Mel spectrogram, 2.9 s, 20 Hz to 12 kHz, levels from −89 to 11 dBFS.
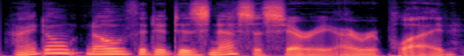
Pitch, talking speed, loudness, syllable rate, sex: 120 Hz, 185 wpm, -15 LUFS, 4.8 syllables/s, male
